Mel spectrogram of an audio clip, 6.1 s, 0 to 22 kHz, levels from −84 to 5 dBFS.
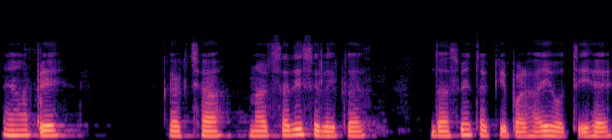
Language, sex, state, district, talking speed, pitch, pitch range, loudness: Hindi, male, Bihar, Lakhisarai, 115 wpm, 140 Hz, 130-145 Hz, -19 LUFS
